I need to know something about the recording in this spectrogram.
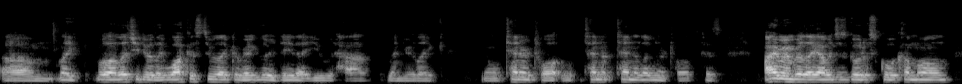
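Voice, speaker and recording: Relaxed young man co-hosting a podcast. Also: fairly low pitch, a little fast. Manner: relaxed, rambling questions. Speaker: podcast co-host. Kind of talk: casual interview.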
